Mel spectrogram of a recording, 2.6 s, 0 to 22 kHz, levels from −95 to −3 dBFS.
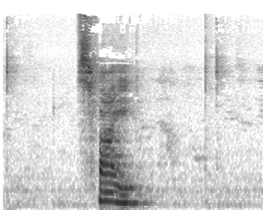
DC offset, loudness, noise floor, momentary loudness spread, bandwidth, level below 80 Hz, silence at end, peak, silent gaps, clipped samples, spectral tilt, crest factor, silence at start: under 0.1%; -21 LUFS; -62 dBFS; 23 LU; 17 kHz; -66 dBFS; 0.45 s; -6 dBFS; none; under 0.1%; -3 dB/octave; 22 dB; 0.05 s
